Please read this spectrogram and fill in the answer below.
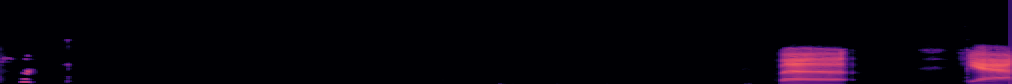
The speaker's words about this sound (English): You made me choke. I'm sorry, that was hilarious. Clearly, I'm not the only one having coughing fits. That's just because you made me swallow my spit while I laughed.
